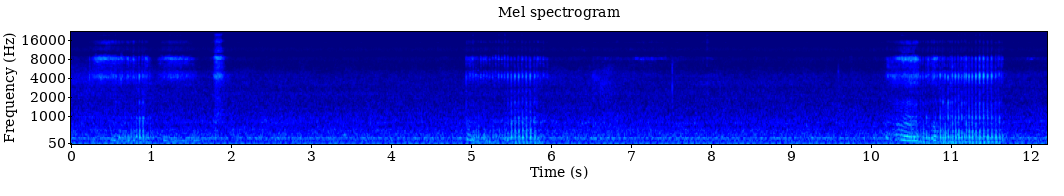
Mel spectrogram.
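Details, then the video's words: Bulldog Mildred, mate of Clyde, snoring in repeated breaths: rough snores about every four to five seconds, the last one longest and most rattling, over steady low background hum. "LOUDEST Snoring Bulldog Part2"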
